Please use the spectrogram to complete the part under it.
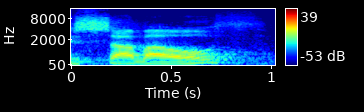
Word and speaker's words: Sabaoth: Yahweh Tsebaoth, which we usually say Sabaoth, right? S-A-B-A-O-T-H.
